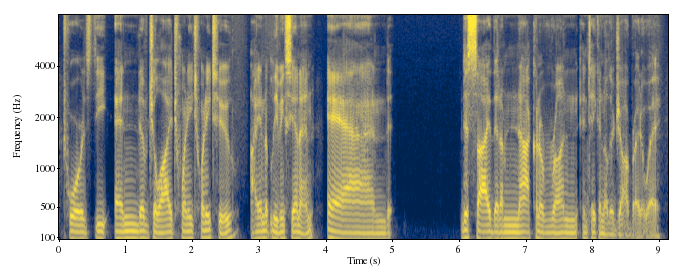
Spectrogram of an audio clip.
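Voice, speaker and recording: A man's voice: deep voice, fairly even intonation, moderate pace, warm tone, no echo, studio quality. A man in his forties from Chicago, a former journalist being interviewed, talking thoughtfully with frequent restarts and fillers. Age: 40s. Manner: thoughtful, many restarts and "you know" fillers. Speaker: guest, former journalist turned food entrepreneur. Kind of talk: casual interview conversation.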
